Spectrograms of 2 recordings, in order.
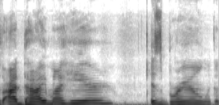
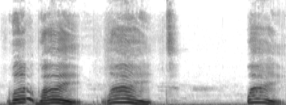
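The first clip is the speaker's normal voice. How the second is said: rising, louder repeated what; incredulous, louder and higher; exasperated what; 6 semitones higher, 4 dB louder, much slower than usual. Real, not acted. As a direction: throw up your hands, fed up. Exasperated outburst at harassers.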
